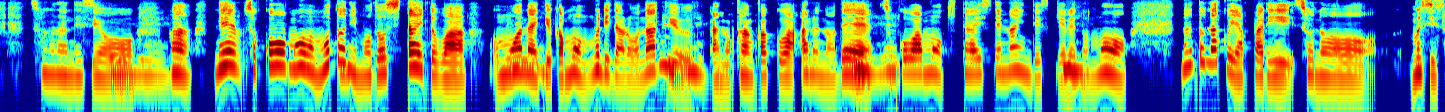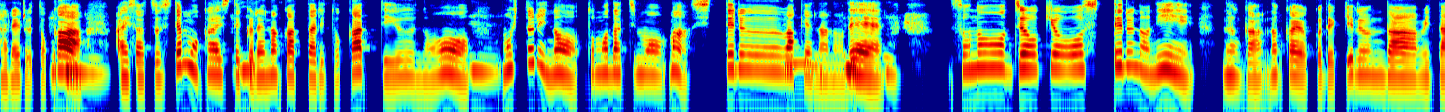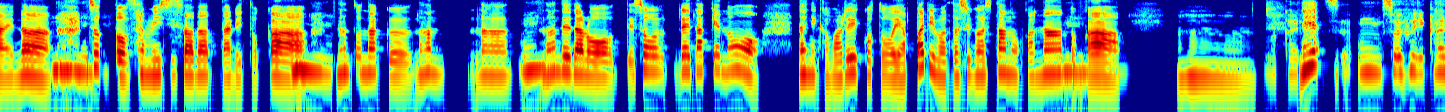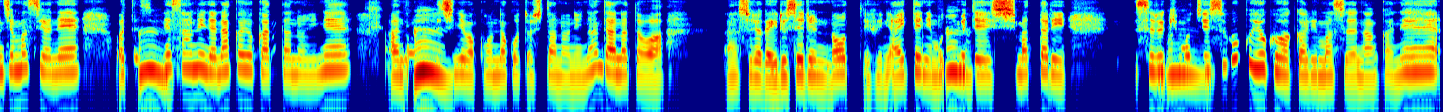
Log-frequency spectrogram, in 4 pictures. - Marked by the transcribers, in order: none
- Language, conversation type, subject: Japanese, advice, 共通の友人関係をどう維持すればよいか悩んでいますか？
